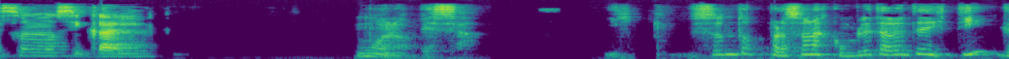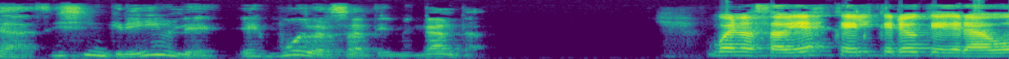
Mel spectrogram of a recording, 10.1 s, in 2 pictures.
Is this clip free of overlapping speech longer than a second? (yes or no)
yes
